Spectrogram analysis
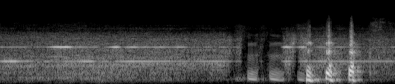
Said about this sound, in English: Not sure why this is happening in the common area. What are they doing, vacuuming? No, hair dryer.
